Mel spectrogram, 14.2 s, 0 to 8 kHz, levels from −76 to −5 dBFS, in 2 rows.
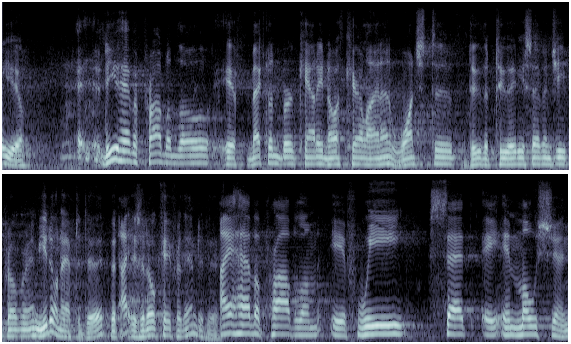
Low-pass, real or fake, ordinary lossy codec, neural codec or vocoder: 7.2 kHz; real; Opus, 24 kbps; none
